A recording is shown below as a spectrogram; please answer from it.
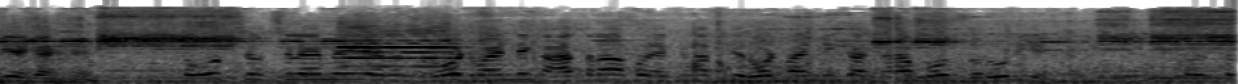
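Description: Street hubbub of people talking, with vehicle horns honking: one about half a second in, another around two seconds, and another near the end.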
